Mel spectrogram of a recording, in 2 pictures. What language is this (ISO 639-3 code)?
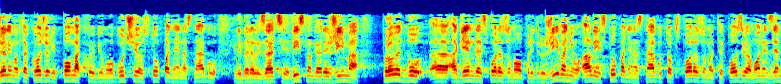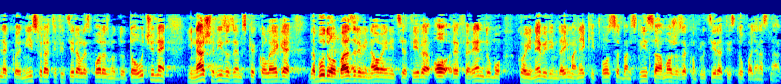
hrv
